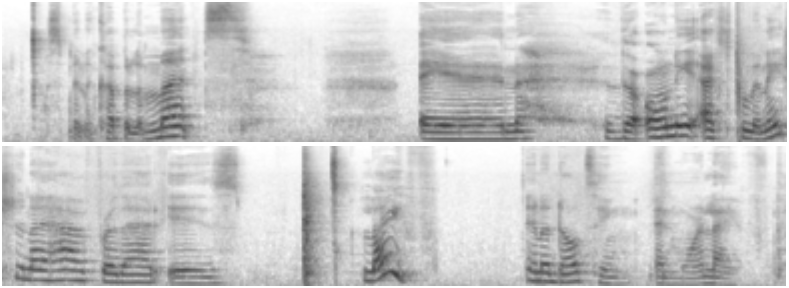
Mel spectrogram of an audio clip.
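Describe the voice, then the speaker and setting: A woman speaks very slowly at a medium pitch, with long, frequent pauses. Her intonation is lively. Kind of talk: casual talk to camera. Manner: casual, chatty.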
